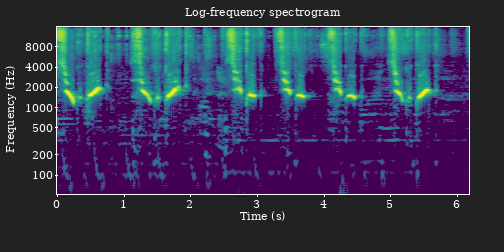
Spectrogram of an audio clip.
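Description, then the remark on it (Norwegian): A person whistles an imitation of the call of a bird said to live in Norway, short paired chirps repeated five times in a steady rhythm, clear with faint background noise between phrases. “Det kjennes igjen på sånne karakteristiske kvitrelyder.”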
